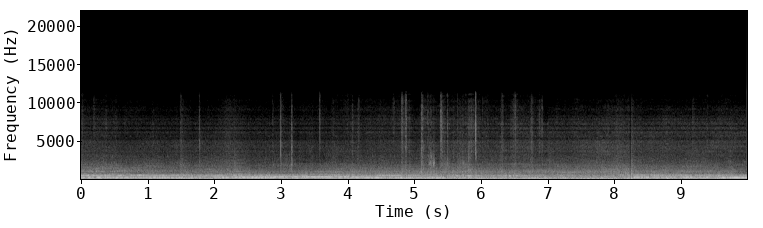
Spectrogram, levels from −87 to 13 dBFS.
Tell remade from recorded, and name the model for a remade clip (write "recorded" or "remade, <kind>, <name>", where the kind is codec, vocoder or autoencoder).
remade, codec, SNAC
